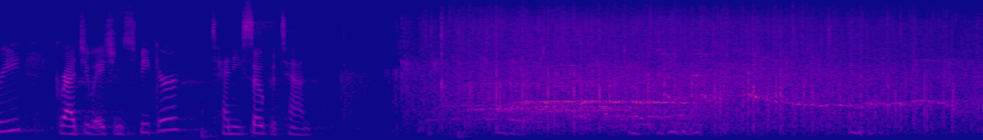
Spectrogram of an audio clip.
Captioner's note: applause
